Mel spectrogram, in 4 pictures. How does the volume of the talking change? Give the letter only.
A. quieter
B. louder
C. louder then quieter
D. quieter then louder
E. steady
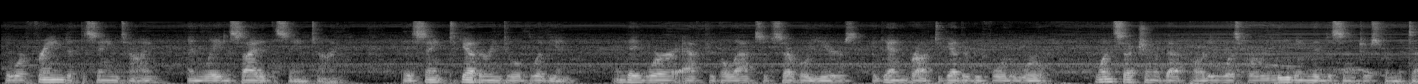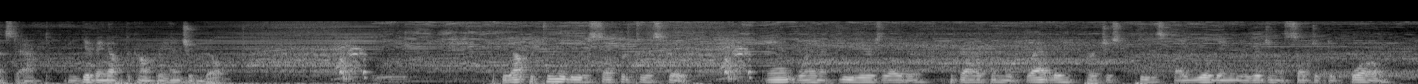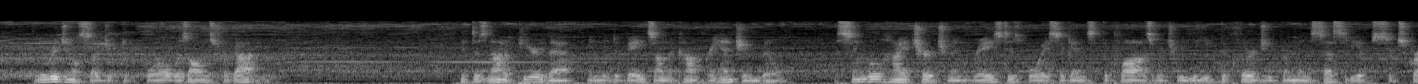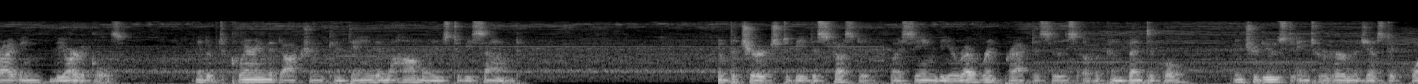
E.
